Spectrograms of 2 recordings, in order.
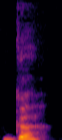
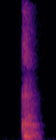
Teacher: Your mouth is not moving to change between those 2 sounds. It's whether or not you're using your vocal cords or not.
